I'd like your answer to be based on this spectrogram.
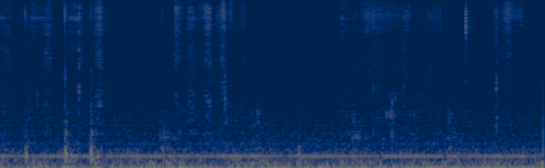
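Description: A pen or pencil writes by hand in quiet, a faint series of light scratchy strokes with a soft steady hum underneath.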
